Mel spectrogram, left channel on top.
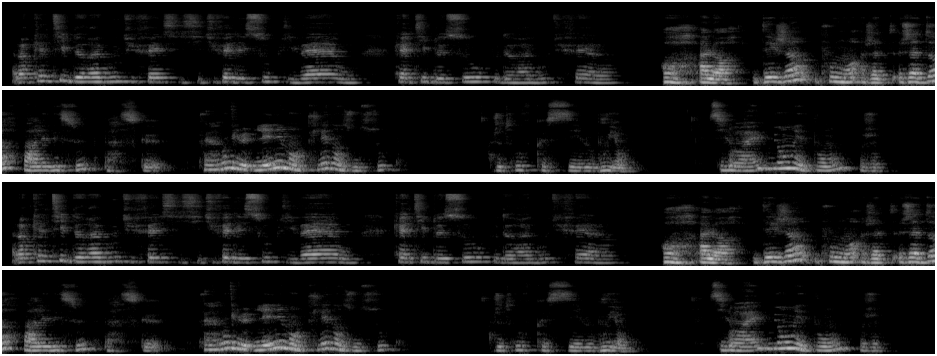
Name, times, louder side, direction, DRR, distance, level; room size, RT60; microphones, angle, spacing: voice 1, 0.1-6.1 11.3-11.7 16.6-17.0, left 1 dB, 85° right, -2 dB, 1.7 m, -36 dB
voice 2, 6.6-10.9 11.3-13.2 14.2-15.7 16.4-18.1, equal, 15° left, 1 dB, 0.6 m, -29 dB
4.0 x 2.2 x 3.1 m, 0.31 s
head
